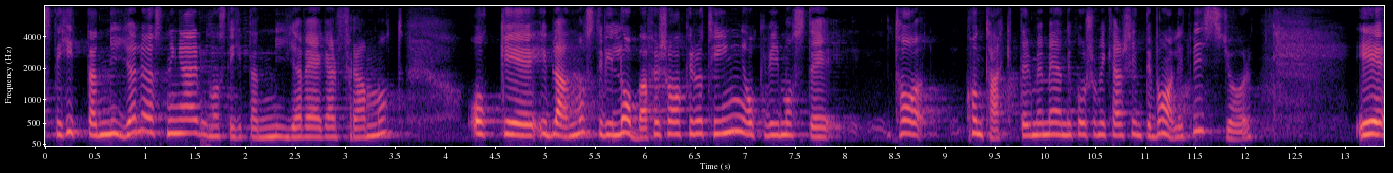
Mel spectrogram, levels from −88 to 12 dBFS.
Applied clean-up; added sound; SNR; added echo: neural separator model SepFormer DNS4.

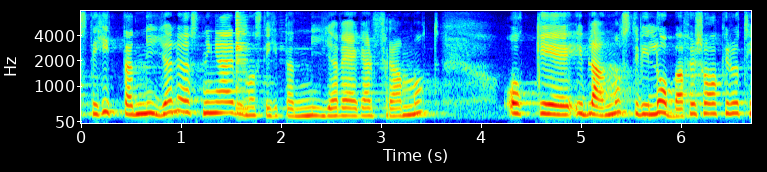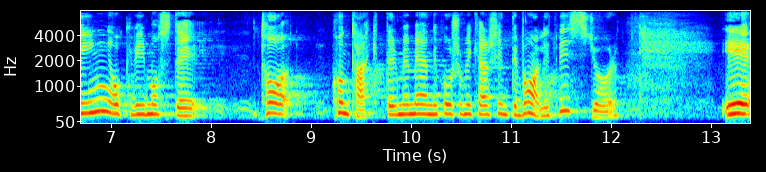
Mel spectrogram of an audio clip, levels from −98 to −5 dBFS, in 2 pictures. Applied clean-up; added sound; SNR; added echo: none; Guitar; 20 dB; none.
